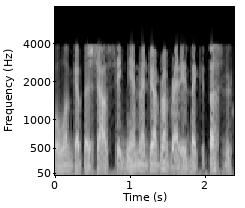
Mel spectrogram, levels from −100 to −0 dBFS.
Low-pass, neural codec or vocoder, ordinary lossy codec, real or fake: 7.2 kHz; autoencoder, 22.05 kHz, a latent of 192 numbers a frame, VITS, trained on many speakers; AAC, 16 kbps; fake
